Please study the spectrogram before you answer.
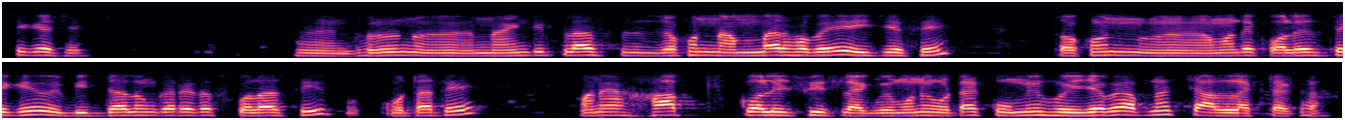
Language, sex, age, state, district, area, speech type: Bengali, male, 45-60, West Bengal, Jhargram, rural, conversation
